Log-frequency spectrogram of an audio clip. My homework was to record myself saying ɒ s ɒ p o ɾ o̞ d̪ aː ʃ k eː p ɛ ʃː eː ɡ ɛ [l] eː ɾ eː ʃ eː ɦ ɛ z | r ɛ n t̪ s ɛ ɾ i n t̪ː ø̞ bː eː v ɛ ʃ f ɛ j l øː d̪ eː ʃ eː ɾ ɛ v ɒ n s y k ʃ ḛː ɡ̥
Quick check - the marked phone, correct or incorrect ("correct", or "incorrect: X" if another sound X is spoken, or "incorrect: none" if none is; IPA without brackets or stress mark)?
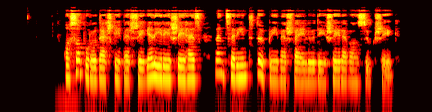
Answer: correct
